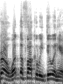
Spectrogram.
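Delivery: plain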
